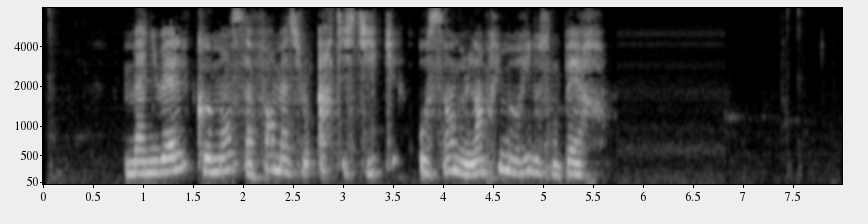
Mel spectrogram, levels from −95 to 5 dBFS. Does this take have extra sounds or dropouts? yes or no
no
